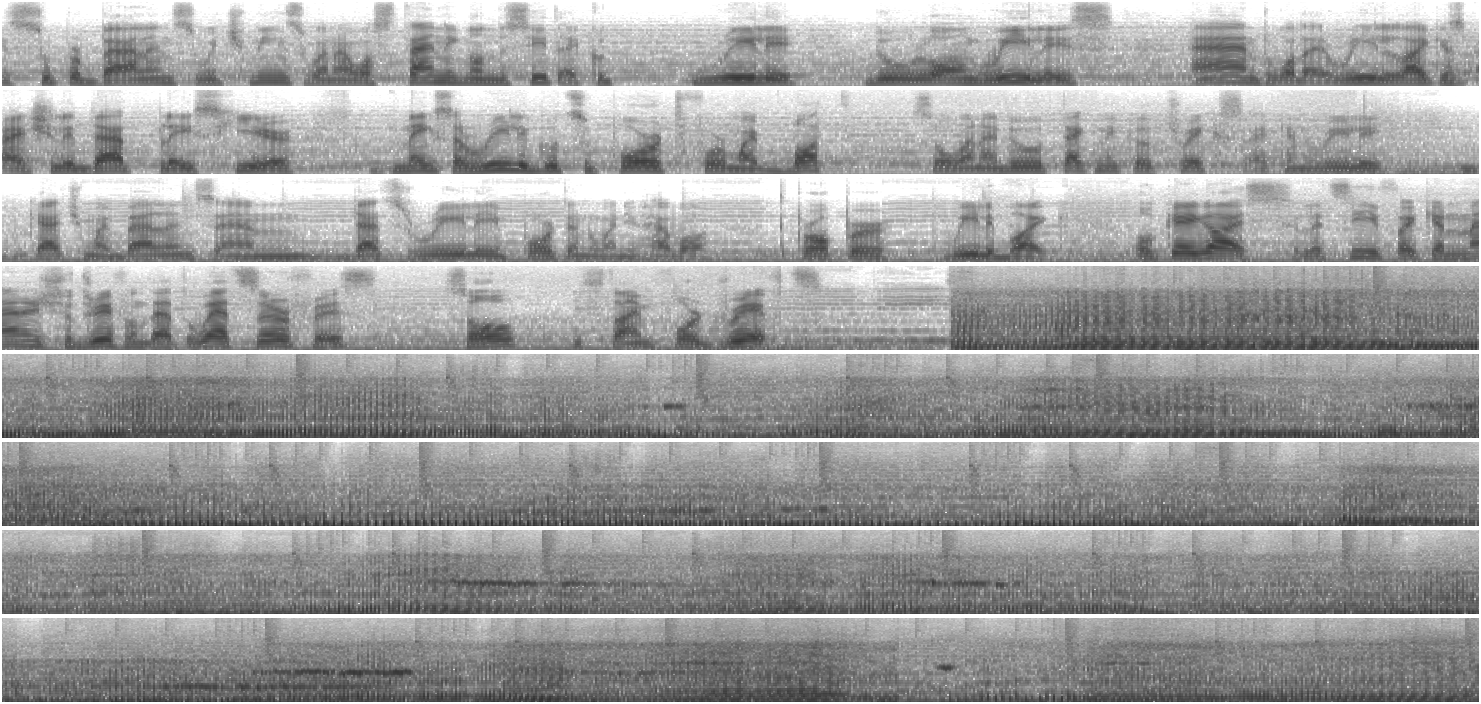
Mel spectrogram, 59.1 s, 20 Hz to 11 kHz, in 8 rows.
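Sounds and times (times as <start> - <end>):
motorcycle engine revving: 26.9 - 59.0
tyre squeal: 45.8 - 50.0, 51.8 - 57.3.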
